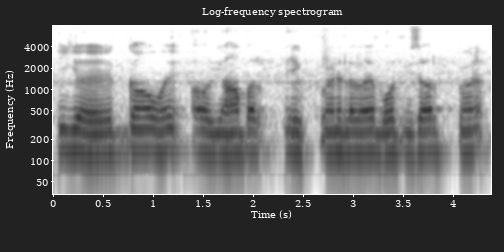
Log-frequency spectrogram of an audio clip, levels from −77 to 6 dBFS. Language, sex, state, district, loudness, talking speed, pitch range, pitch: Hindi, male, Bihar, East Champaran, -17 LUFS, 205 wpm, 125-130 Hz, 130 Hz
